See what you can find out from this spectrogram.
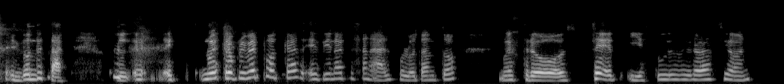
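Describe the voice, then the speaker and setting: A woman's voice: on the high side, measured pace, dry recording, dull audio. A woman co-hosting a homemade podcast, from Venezuela and Chile, chatting casually from a small closet. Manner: chatty, laughs often. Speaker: podcast co-host. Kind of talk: casual chat. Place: small closet at home, at night.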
